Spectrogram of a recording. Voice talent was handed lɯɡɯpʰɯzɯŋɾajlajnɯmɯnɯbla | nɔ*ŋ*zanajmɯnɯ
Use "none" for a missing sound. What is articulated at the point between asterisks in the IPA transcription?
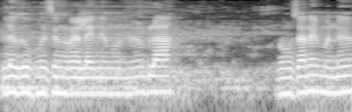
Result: ŋ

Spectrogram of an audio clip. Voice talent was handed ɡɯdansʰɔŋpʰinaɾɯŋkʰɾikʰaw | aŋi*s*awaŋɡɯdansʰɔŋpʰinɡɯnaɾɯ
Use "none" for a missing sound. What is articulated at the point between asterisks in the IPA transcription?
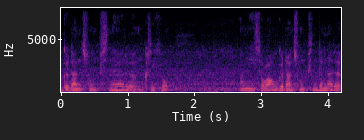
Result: s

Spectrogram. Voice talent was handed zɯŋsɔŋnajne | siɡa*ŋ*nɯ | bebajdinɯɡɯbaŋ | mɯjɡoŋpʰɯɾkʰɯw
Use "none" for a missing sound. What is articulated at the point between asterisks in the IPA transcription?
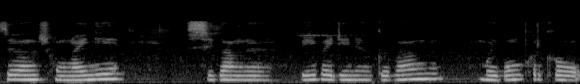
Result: ŋ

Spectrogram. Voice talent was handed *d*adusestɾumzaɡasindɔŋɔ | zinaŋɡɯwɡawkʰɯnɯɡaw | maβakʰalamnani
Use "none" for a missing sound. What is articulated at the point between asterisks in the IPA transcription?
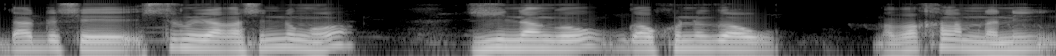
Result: d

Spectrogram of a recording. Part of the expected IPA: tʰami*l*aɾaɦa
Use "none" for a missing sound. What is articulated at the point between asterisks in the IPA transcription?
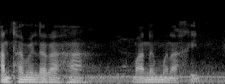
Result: l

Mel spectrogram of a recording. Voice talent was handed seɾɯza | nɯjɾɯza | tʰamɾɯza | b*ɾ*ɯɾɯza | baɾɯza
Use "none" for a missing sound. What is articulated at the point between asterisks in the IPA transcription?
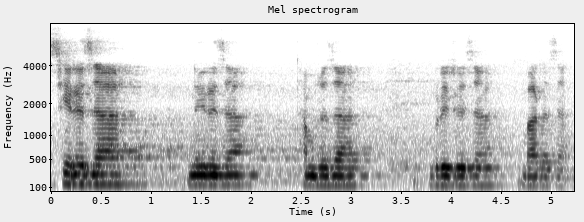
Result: ɾ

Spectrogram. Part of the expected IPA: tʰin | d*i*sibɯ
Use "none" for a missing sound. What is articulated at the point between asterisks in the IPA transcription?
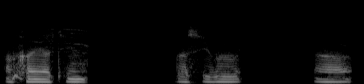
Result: a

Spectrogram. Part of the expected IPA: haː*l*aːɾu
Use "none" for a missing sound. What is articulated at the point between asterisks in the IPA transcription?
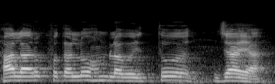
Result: l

